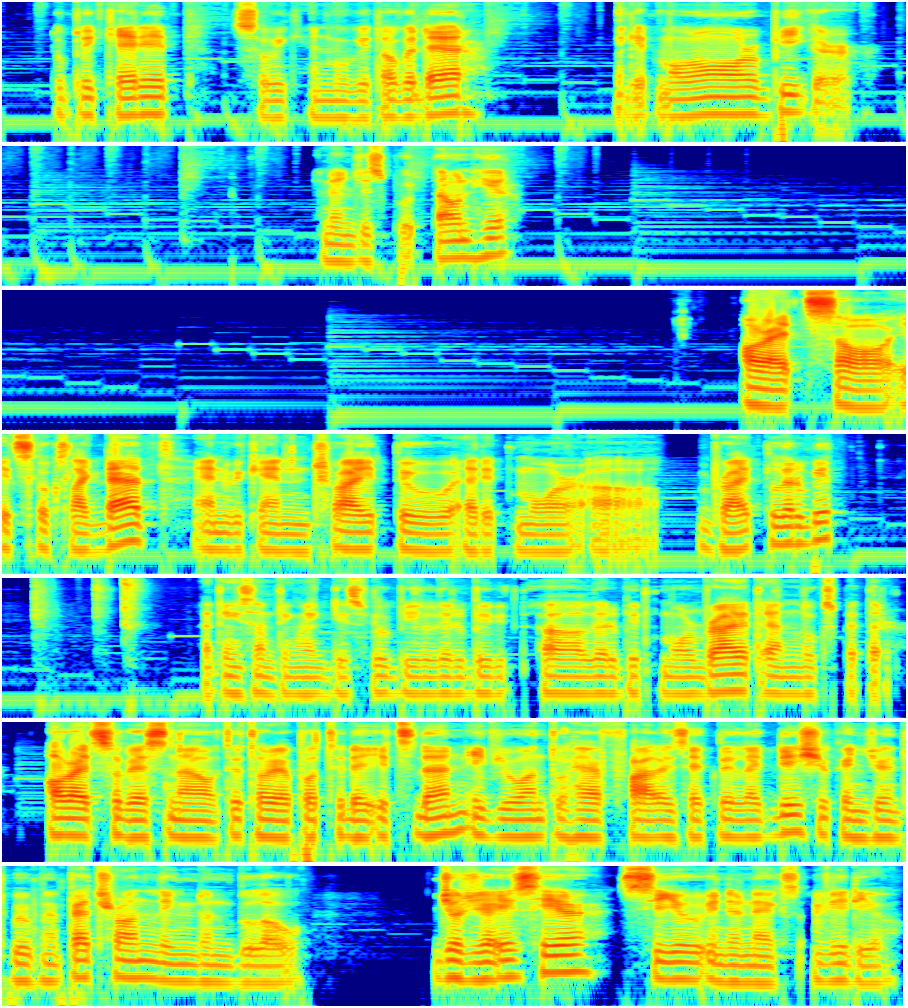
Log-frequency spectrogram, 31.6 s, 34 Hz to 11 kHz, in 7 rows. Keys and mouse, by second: 0.5 g, 1.3 click, 2.5 g, 3.0 click, 3.0 s, 5.7 g, 7.5 click, 7.6-12.0 typing, 8.2 click, 8.6 click, 14.3 click, 16.4 click, 17.3-18.7 drag, 21.6 click.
